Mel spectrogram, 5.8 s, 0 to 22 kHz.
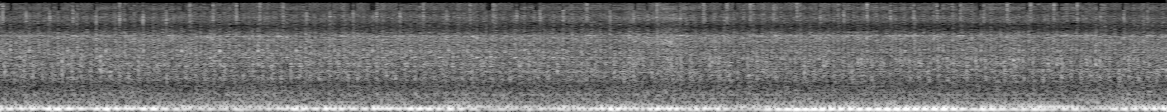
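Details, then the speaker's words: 2016 Hyundai Veloster Turbo GDI with DCT, fully warmed up after CRC intake valve cleaner treatment: steady idle with light, fast clatter over the low hum; normal direct-injection injector ticking. "all right idle seems pretty good i'd look in my rearview mirror but i got my sunscreen up keeping the car from getting all tore up still sounds like a radley tractor like all gdis"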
